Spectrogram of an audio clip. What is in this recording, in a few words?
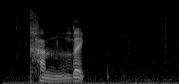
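"kàhn lihk", Cantonese; diligent; 勤力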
